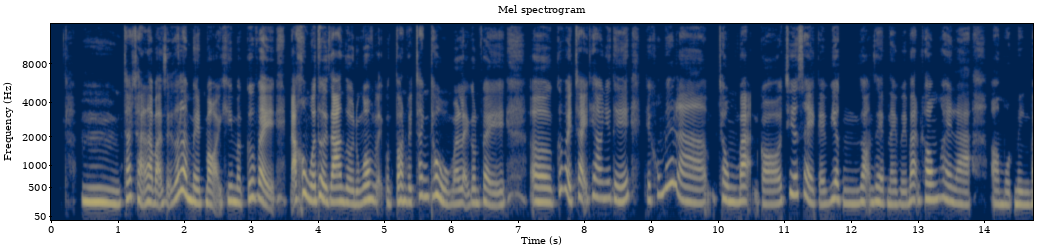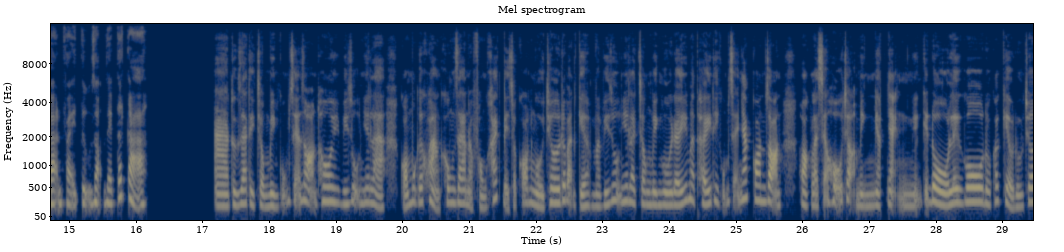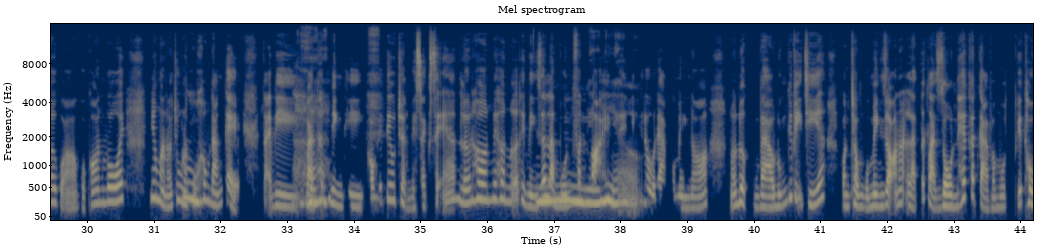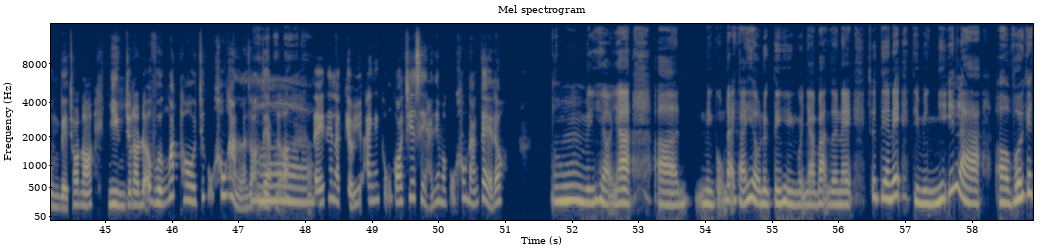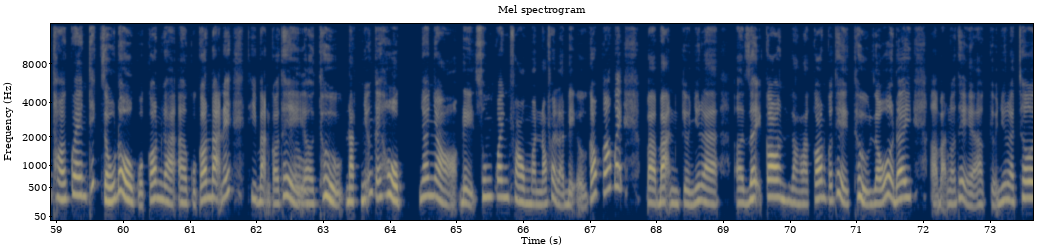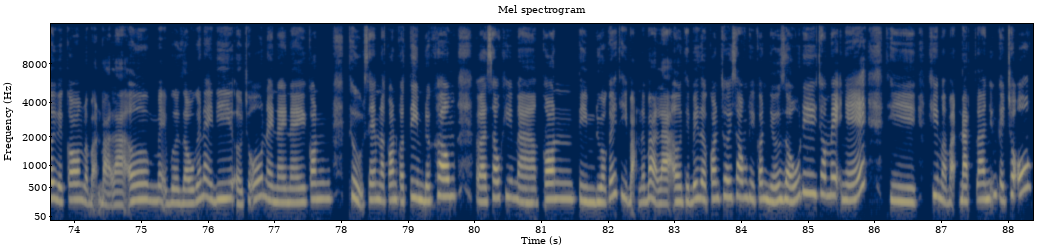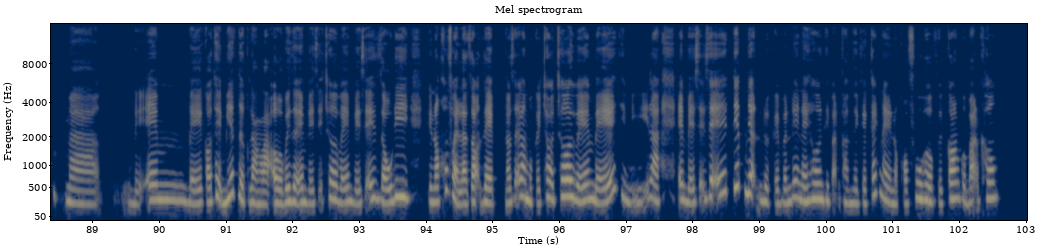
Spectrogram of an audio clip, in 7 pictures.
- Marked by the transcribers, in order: tapping; laugh; background speech; other background noise
- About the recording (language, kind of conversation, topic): Vietnamese, advice, Làm thế nào để xây dựng thói quen dọn dẹp và giữ nhà gọn gàng mỗi ngày?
